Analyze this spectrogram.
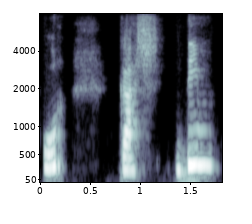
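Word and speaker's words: אור כשדים: caldeos se escribe bueno se pronuncia Ur Cash diim eso es Ur de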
